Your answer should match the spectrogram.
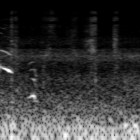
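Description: A small child's high squeal that rises and falls, trailing off right at the start, then a brief faint vocal sound about half a second in, over low steady outdoor background noise.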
